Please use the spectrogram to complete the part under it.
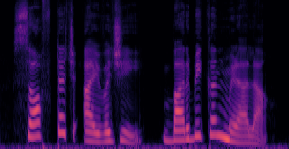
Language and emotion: Marathi, neutral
